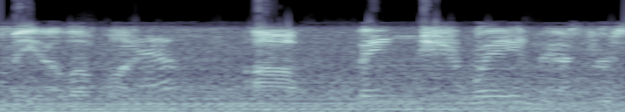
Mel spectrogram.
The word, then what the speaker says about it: Feng Shui: To improve harmony, Stephen Post days, pronounced Feng Shui.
